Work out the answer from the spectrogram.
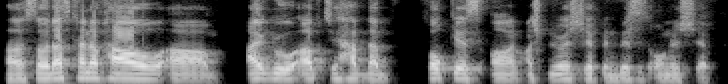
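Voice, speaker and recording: A man who grew up in the United States leads a workshop in a relaxed, talky way. He strings his thoughts together with plenty of "you know" and "uh." His voice sits at an ordinary middle pitch. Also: brisk. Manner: conversational, loose, many fillers. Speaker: workshop host. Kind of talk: casual workshop talk.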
